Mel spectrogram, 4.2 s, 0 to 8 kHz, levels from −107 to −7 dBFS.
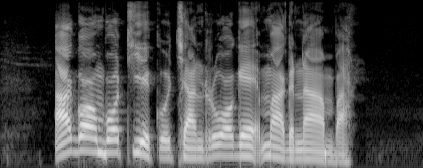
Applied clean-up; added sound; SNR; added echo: none; none; none; none.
